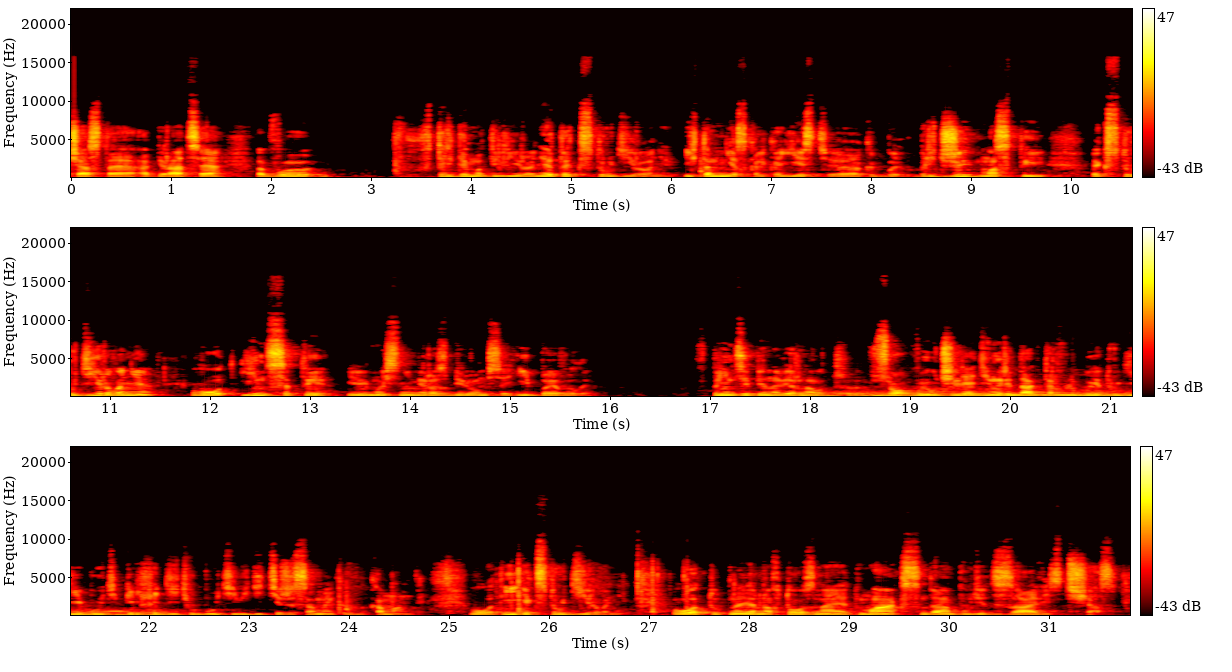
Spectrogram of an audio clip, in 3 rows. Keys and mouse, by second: 27.1 shift+click, 27.1 shift+middle click.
